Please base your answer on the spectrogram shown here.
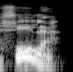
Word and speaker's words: Sila: Y esta es una otra cuña que se conoce de finales de Zula o de Sila. En castellano se dice sila.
